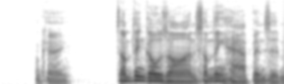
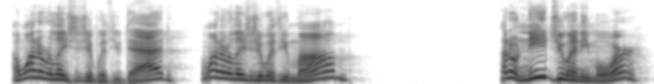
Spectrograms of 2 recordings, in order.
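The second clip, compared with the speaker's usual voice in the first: put-on grown child to parents; 7 semitones higher, 8 dB louder than usual.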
